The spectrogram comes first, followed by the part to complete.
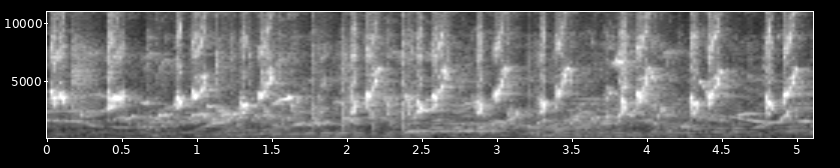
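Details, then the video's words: White-rumped shama, known locally as murai batu, singing in a contest: a dense, varied run of loud whistled and chattering notes, sharp high phrases repeated roughly twice a second, with faint background bird chatter. "MURAI BATU GALAXY"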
